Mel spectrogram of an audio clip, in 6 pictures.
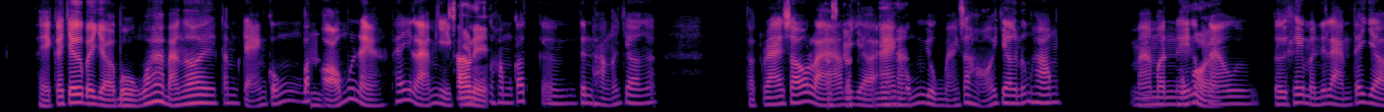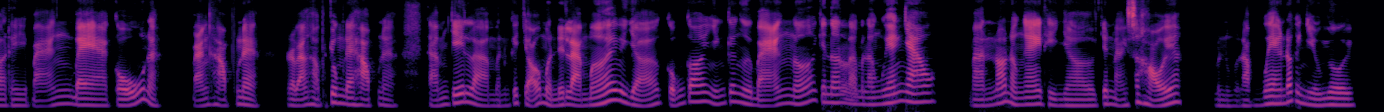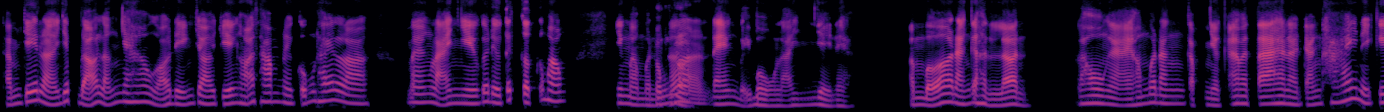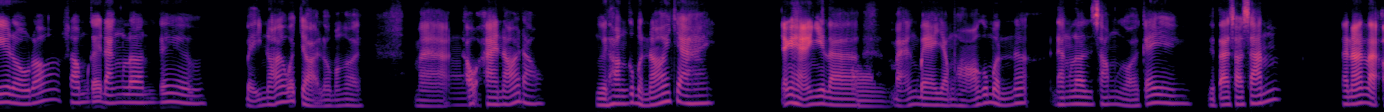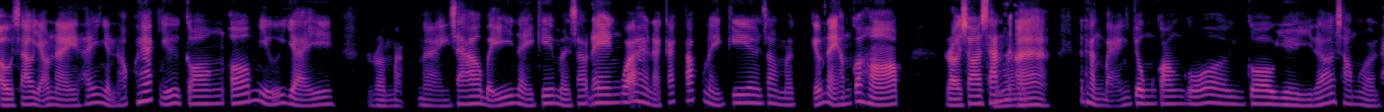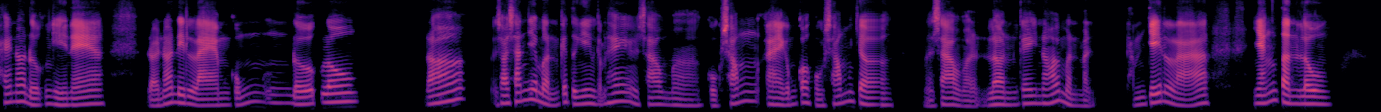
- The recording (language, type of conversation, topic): Vietnamese, advice, Việc so sánh bản thân trên mạng xã hội đã khiến bạn giảm tự tin và thấy mình kém giá trị như thế nào?
- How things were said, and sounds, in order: tapping; other background noise; in English: "avatar"; unintelligible speech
